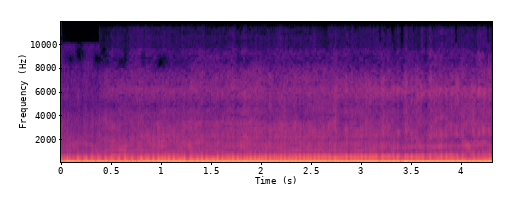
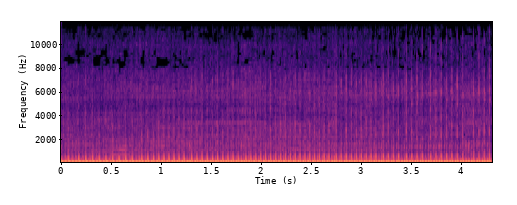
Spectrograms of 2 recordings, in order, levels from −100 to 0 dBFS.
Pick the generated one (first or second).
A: first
